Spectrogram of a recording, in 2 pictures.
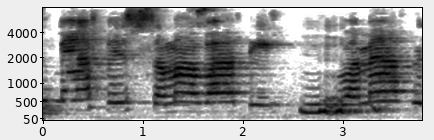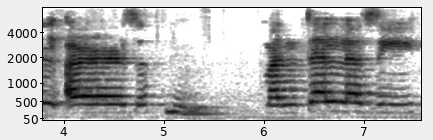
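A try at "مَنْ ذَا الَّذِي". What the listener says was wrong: Logic कहीं पर भी लाम को मोटा नहीं बनाएंगे, कहीं पर भी, सिर्फ अल्लाह की बात थी वहाँ, अल्लाह की बात थी।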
